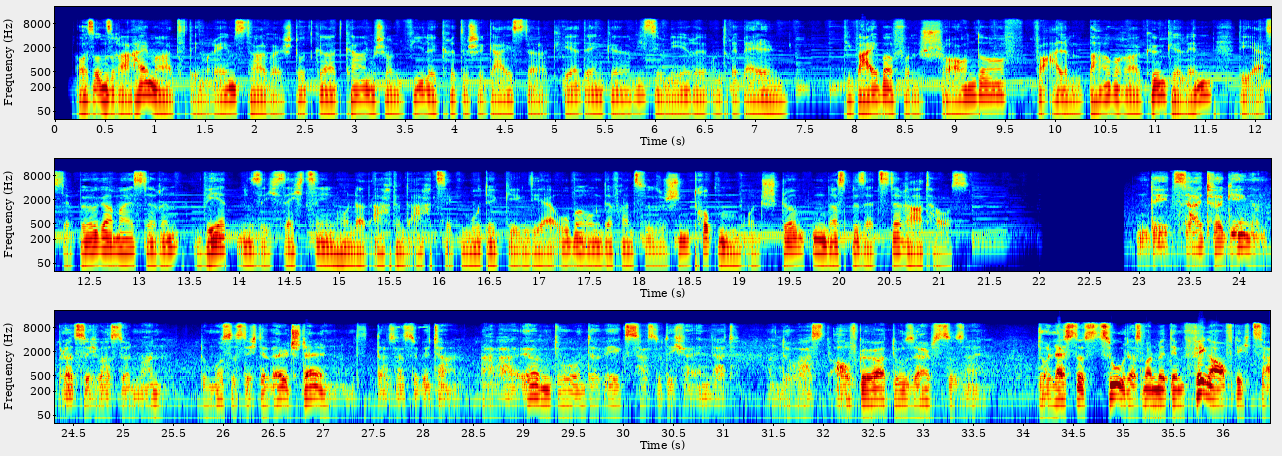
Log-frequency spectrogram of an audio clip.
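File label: German, male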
